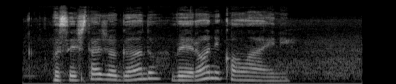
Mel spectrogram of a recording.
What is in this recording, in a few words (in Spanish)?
nota de voz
